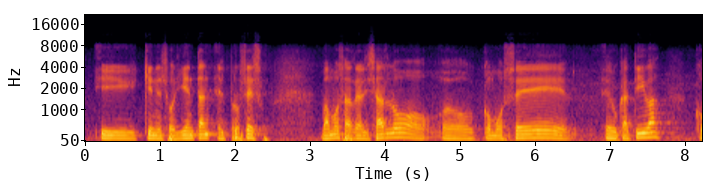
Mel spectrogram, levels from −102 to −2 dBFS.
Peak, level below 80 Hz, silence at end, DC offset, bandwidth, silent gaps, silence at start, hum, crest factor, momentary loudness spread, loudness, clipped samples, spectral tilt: -2 dBFS; -38 dBFS; 0 s; under 0.1%; 8.2 kHz; none; 0.2 s; none; 18 dB; 10 LU; -20 LUFS; under 0.1%; -8 dB/octave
